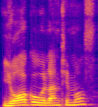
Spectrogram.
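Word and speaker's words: Yorgos Lanthimos: Jorgo Lantimos? – Ja. Nicht Jorgos Lantimos? Ja, das hat Emma Stone nämlich in ihrer Rede gesagt, dass der Jorgo ausgesprochen ja. wird.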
